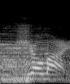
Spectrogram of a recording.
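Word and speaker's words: Šiauliai: in the city of seai siai I don't even know how to pronounce it but it is one of the biggest cities in Lithuania Shai that's how you say yeah November 4th with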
